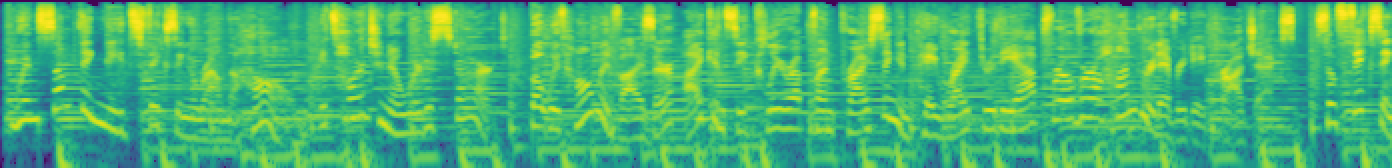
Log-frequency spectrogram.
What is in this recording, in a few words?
Commercial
